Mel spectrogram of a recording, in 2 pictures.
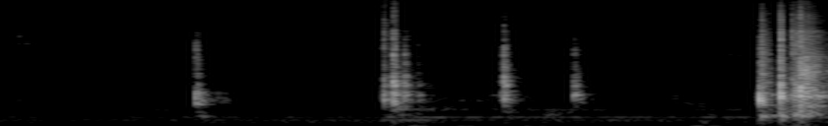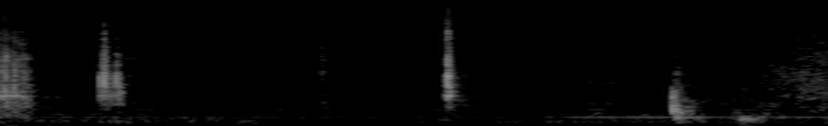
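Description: Quiet, irregularly spaced light knocks and clicks, about eight in all, with a slightly longer one about four seconds in.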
